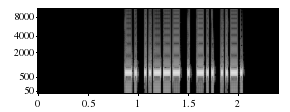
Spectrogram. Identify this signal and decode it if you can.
Morse code, heard as a keyed tone, about 53 wpm, 700 Hz. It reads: N2EDF
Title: USA Call Signs - 5 Characters - Repeated 3x - 50wpm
